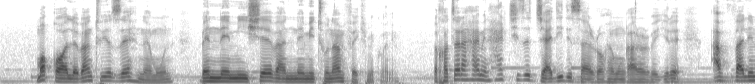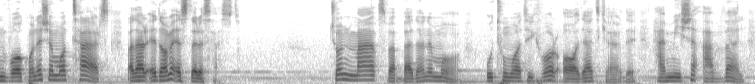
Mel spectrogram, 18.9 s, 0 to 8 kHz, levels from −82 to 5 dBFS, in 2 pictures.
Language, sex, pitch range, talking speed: Persian, male, 100-130 Hz, 120 wpm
